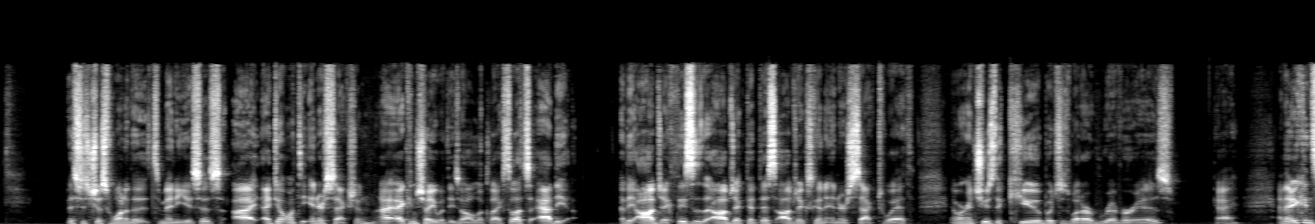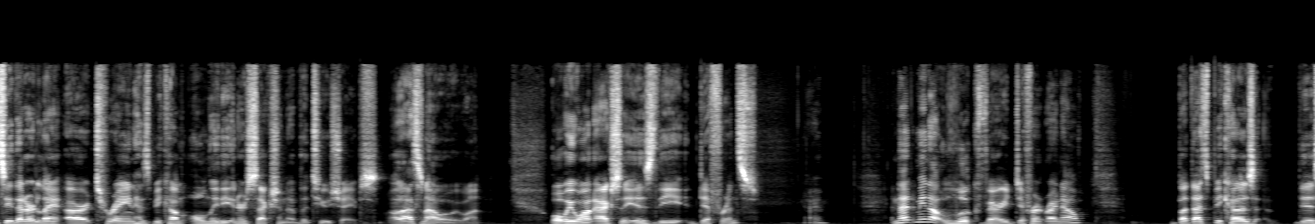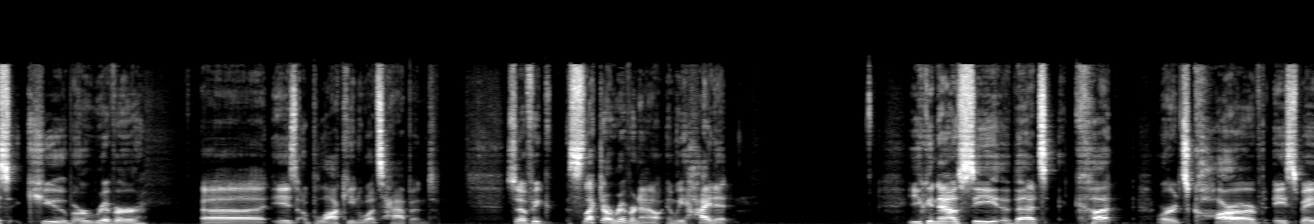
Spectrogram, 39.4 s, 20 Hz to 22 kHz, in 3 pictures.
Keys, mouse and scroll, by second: 4.9-6.9 drag, 12.8-14.2 drag, 14.2-14.7 middle drag, 15.4-17.3 middle drag, 18.5-20.5 drag, 21.3-23.3 middle drag, 24.2-30.9 middle drag, 30.9-32.8 drag, 33.0 h, 33.6-35.6 middle drag, 39.1-39.4 drag.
